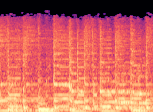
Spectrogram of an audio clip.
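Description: Background music: an electronic track with a steady beat, low bass thumps about twice a second under sustained melody notes.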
